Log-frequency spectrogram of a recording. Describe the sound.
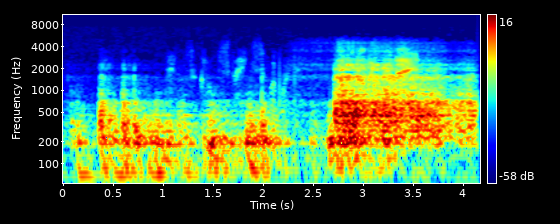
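Gunfire from a ship's gun turret in a science-fiction drama: heavy booming blasts, a short burst early on and then a loud, sustained roaring barrage.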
